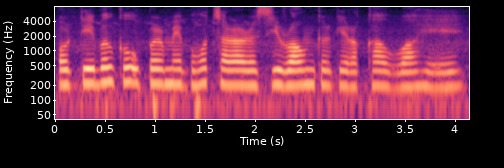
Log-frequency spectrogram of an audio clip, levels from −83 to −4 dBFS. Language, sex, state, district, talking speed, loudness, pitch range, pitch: Hindi, female, Arunachal Pradesh, Papum Pare, 175 wpm, -18 LUFS, 195-215 Hz, 200 Hz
